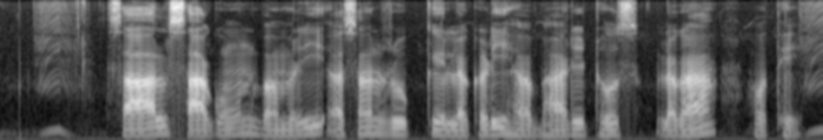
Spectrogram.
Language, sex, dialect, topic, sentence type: Chhattisgarhi, male, Eastern, agriculture, statement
